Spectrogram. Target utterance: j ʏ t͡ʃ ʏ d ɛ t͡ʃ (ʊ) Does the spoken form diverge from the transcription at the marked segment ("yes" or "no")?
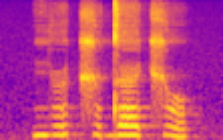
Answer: no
